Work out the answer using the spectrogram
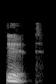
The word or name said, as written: it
